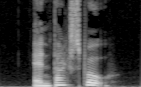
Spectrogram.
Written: andagtsbog

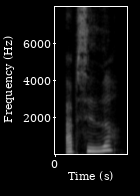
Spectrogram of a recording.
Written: apsis

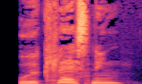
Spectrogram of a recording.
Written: udklasning

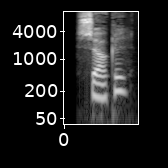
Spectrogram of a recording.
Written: sokkel

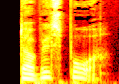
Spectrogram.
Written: dobbeltsporet

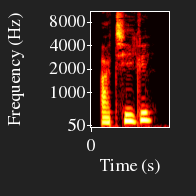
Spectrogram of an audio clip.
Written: artikel

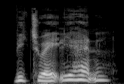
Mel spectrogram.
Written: viktualiehandler

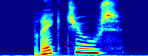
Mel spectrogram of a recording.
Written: brikjuice

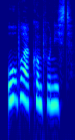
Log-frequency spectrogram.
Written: operakomponist

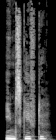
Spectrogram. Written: indskifter

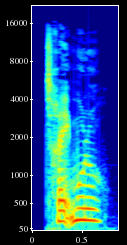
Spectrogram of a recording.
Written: tremolo

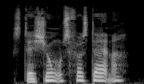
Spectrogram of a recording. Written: stationsforstander

